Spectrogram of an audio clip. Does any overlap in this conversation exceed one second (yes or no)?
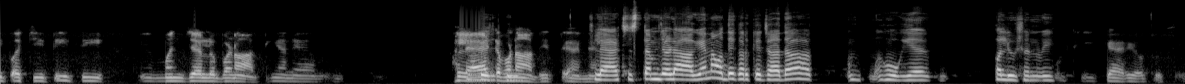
no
